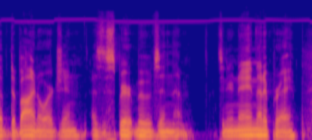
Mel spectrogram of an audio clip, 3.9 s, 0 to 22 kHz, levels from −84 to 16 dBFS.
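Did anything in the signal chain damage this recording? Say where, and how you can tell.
Yes. A switching supply whistle runs throughout the speech, a faint high tone wandering between about 12.2 and 13.2 kHz, roughly 35 dB below the speech. The analogue stage picked it up from a switch-mode power supply, whose audible burst-mode oscillation shifts pitch as the load varies.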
